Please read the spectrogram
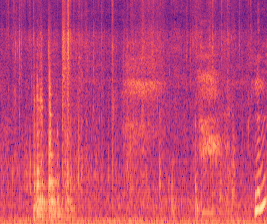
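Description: Yard-long bean pods being snapped off the vine and handled, with a quick run of crisp snaps and rustling about a second in.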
